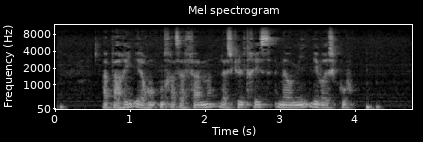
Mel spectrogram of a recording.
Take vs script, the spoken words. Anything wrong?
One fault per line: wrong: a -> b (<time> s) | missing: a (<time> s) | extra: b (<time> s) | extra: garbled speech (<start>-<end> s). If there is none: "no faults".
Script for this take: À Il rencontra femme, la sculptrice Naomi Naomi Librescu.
extra: Paris (0.7 s)
extra: sa (1.6 s)
missing: Naomi (3.4 s)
